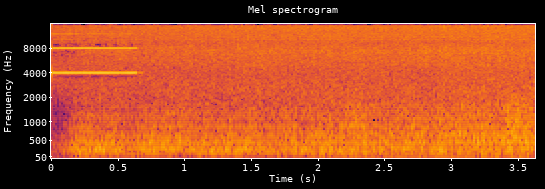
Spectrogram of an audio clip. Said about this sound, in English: Suit restraints for atmospheric entry after the first braking burn. Breaking burn 5 seconds from now.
